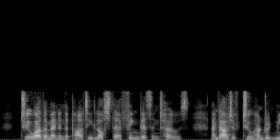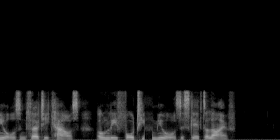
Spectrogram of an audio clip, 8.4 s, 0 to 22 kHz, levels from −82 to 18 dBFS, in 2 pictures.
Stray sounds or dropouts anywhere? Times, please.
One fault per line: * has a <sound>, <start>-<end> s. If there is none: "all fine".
* has a dropout, 6.4-6.5 s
